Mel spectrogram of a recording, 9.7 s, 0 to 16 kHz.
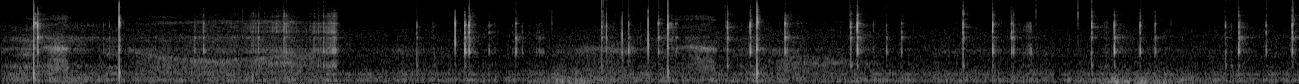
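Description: Long black acrylic nails tap and scratch the black hard-plastic body of a handheld 3Dio-style binaural microphone with white silicone ears. Quick, dry, bright clicks come in scattered bursts over a low, quiet background. Softer scratching and possible close mouth sounds run underneath.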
